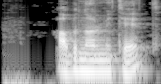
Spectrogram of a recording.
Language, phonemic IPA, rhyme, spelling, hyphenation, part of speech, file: Norwegian Bokmål, /abnɔrmɪˈteːt/, -eːt, abnormitet, ab‧nor‧mi‧tet, noun, NB - Pronunciation of Norwegian Bokmål «abnormitet».ogg
- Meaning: 1. abnormality (the state or quality of being abnormal) 2. an abnormality (something abnormal; an aberration)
